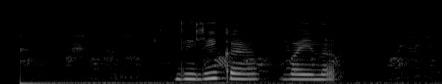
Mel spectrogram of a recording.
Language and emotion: Russian, sad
